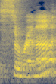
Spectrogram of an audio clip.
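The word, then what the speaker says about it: Xirena: nice this is a brand called Serena and that's spelled x i r e n a see if I can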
